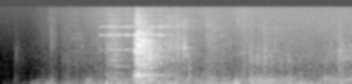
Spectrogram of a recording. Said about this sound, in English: It's a bit loud. Modern technology. My alarm clock. A wake-up call.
